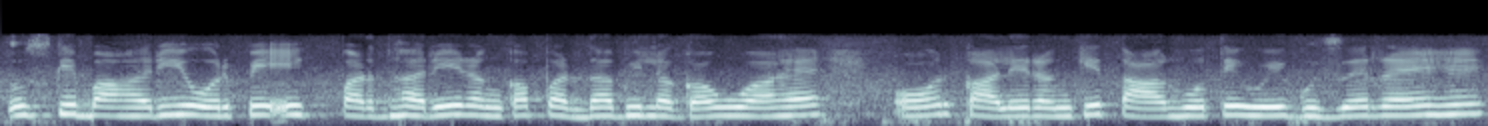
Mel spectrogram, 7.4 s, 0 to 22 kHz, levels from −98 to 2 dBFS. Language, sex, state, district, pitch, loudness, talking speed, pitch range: Hindi, female, Rajasthan, Jaipur, 255 Hz, -12 LUFS, 195 wpm, 245-270 Hz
